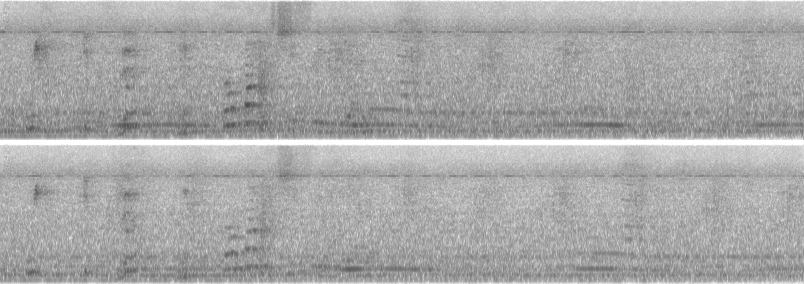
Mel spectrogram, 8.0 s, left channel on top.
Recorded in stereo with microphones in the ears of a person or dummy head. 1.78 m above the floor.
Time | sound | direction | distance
0.2 | a squeak | 5° right (ahead or behind) | 0.9 m
2.2 | a woman speaking | 75° left (ahead or behind) | 3 m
